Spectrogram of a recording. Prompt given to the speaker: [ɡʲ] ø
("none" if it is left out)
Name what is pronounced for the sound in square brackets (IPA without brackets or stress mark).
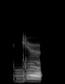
ɡʲ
